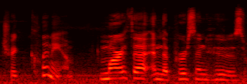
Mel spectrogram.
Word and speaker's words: triclinium: i n u m in Latin it's spelled as it sounds but here trinium has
